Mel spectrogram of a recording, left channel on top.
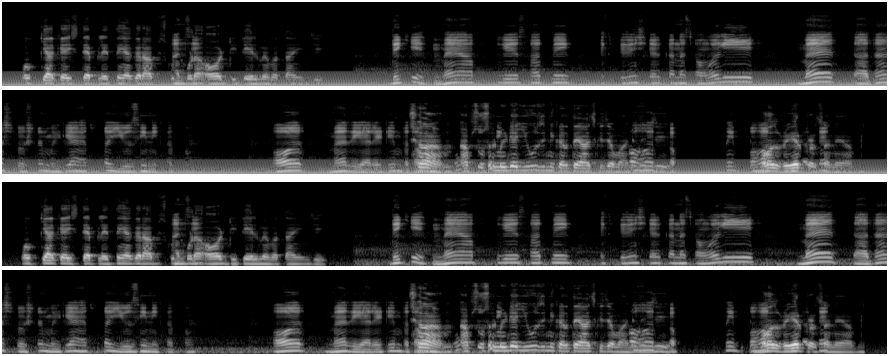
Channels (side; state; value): left; noise; hum, 6 dB below the sound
